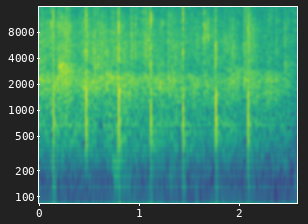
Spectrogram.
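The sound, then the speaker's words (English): Applause from an audience welcoming a guest and his wife at a morning gathering, a steady bed of clapping with seven sharp, evenly spaced claps standing out in a brisk rhythm. “Would y'all give them a warm welcome this morning, please?”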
